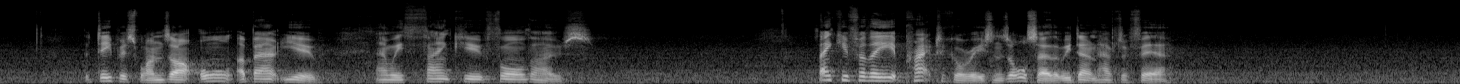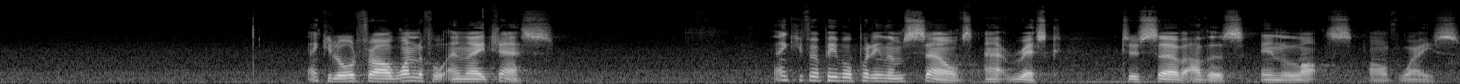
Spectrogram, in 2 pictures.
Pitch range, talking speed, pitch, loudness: 100-135 Hz, 100 wpm, 115 Hz, -21 LUFS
